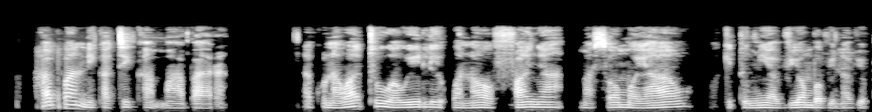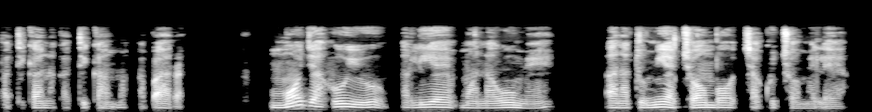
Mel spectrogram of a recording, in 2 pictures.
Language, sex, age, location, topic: Swahili, male, 36-49, Nairobi, education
